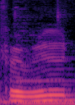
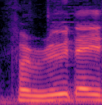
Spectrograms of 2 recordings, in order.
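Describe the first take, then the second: First: The name ends clipped, without a final vowel. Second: The name ends with a full final vowel. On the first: The speaker calls it wrong. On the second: The speaker calls it right.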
